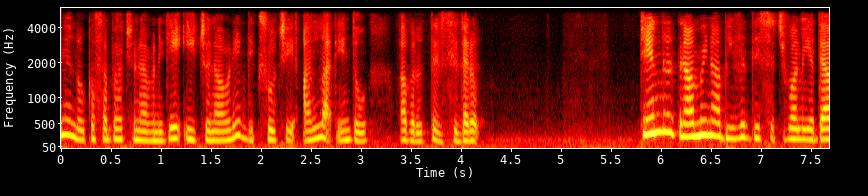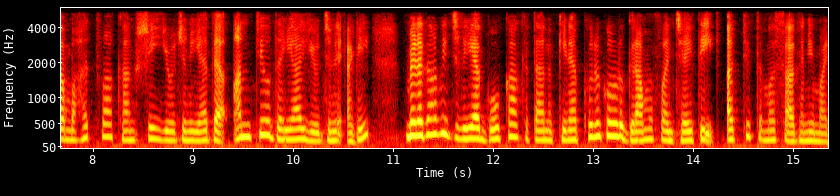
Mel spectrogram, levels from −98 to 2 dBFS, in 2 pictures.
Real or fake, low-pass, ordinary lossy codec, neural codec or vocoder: fake; 5.4 kHz; none; codec, 16 kHz, 1.1 kbps, Voila-Tokenizer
